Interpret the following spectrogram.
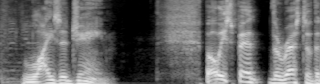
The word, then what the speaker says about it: Bowie: Now, let's be clear, this is how you pronounce it. Bowie, not Buoie and not Bowie. Although guitarist Mick Ronson insisted on pronouncing it that way, it should be pronounced Bowie.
